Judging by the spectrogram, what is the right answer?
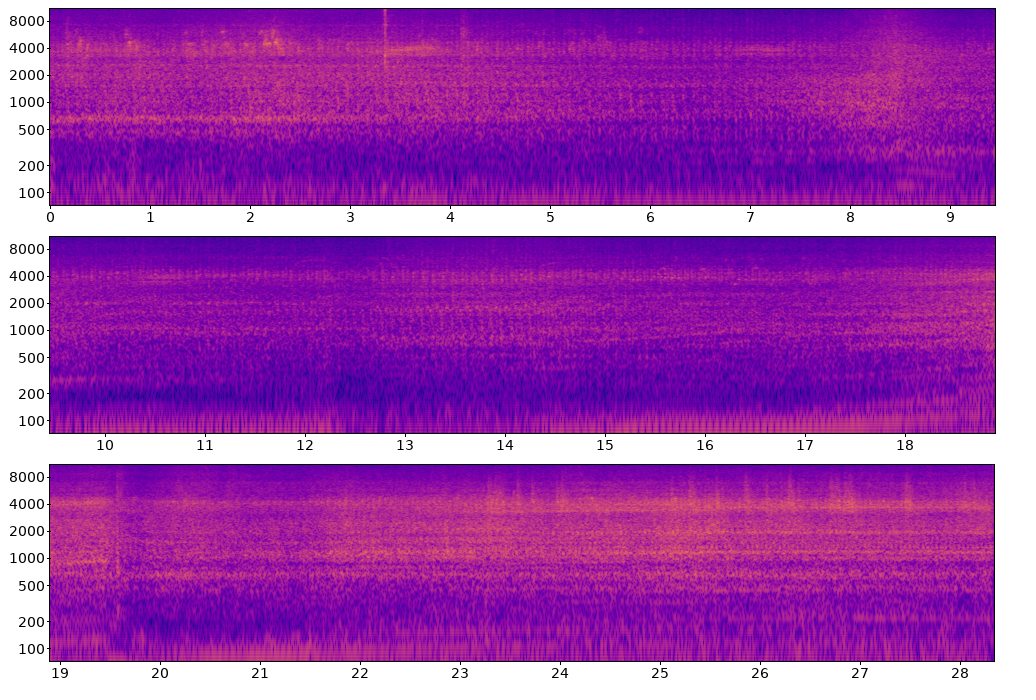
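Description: A vehicle's engine running while under way, with wind rush on the microphone. The engine note swings in pitch about eight seconds in and again around nineteen seconds.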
